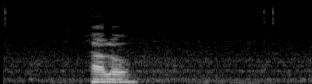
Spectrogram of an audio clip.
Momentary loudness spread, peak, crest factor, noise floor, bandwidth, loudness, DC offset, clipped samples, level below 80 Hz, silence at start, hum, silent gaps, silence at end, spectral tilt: 27 LU; -6 dBFS; 22 dB; -51 dBFS; 15 kHz; -23 LUFS; under 0.1%; under 0.1%; -58 dBFS; 0.9 s; none; none; 1.75 s; -7 dB/octave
